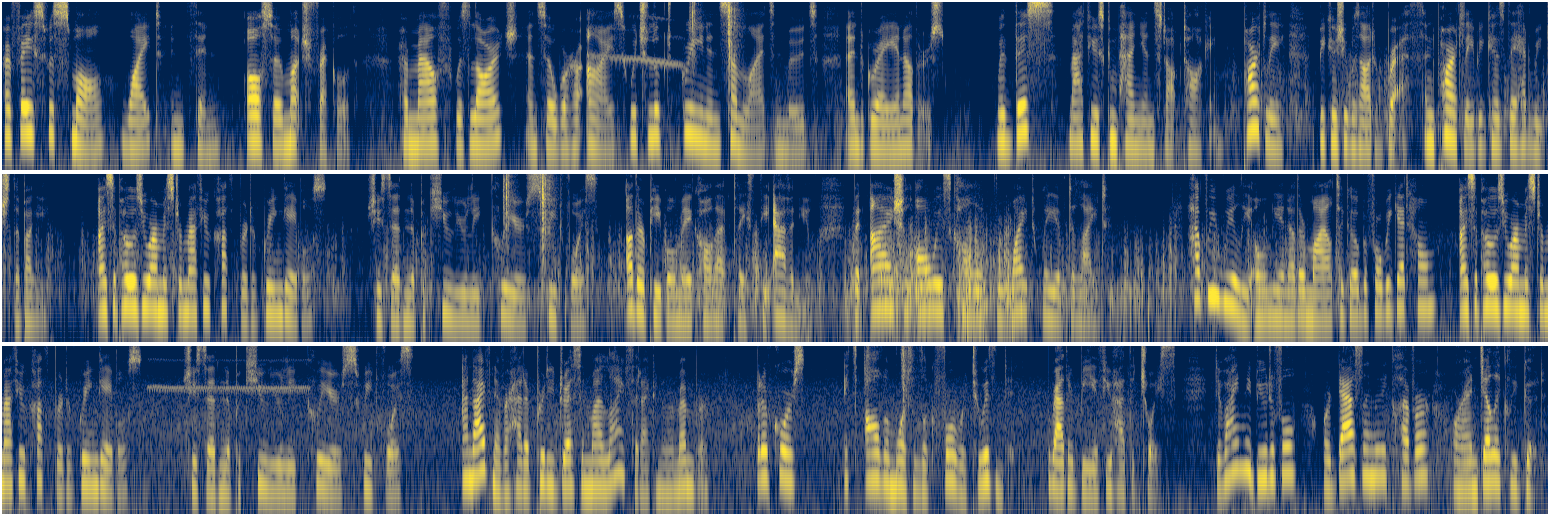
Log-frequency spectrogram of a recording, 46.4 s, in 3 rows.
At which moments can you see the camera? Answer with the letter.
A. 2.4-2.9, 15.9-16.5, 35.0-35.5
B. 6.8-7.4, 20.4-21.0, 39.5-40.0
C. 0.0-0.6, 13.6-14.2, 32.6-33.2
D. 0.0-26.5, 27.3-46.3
B.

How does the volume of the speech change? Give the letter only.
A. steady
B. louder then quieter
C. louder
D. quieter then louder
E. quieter
A.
